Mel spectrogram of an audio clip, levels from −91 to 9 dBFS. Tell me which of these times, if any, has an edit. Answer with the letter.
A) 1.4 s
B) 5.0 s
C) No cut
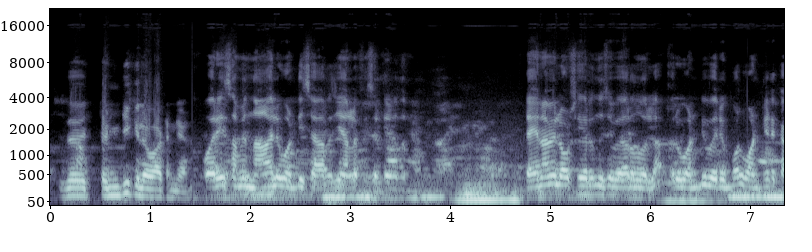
A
